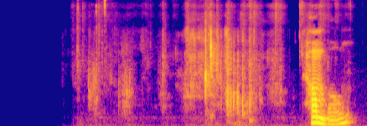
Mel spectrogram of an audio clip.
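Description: Pages of a book rustle.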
